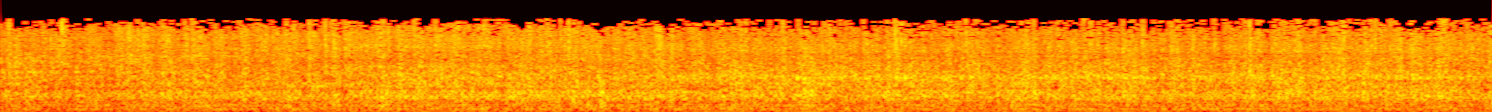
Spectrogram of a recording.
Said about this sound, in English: You guys hear the rain? I'm going to have to go in.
